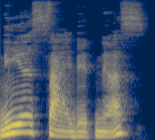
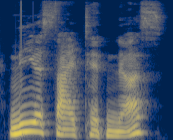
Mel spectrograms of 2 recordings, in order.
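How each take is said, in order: First: The T in 'sightedness' is a flapped D. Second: The T in 'sightedness' is a clear T. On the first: The speaker calls it right. "you turn it into the flat D sound" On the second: The speaker calls it wrong. "You don't say ... nearsightedness"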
